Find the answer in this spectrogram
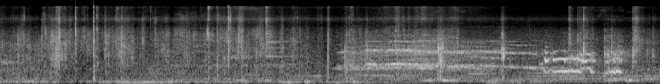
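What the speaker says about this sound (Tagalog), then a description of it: "Yun yung alaga nating makukulit na manok." Pet chickens cluck and call close by in a rural yard, a run of rising clucks and a short crow-like cry toward the end, over rustling and crunching sounds.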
